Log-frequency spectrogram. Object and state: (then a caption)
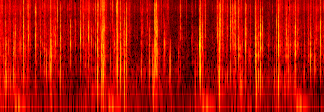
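Plastic-wrapped cracker packet. A full, yellow plastic-film TUC cracker packet is turned in the hands while fingertips squeeze the wrapper. The result is a dense run of sharp, bright crinkles and crackles that keep up unevenly throughout, with each snap dying away almost at once.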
